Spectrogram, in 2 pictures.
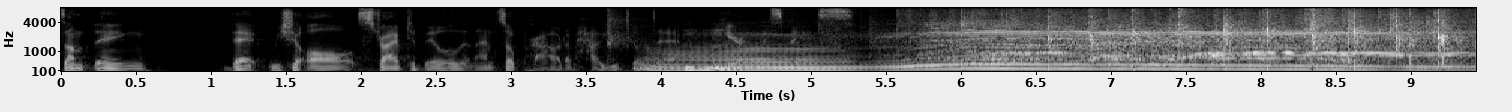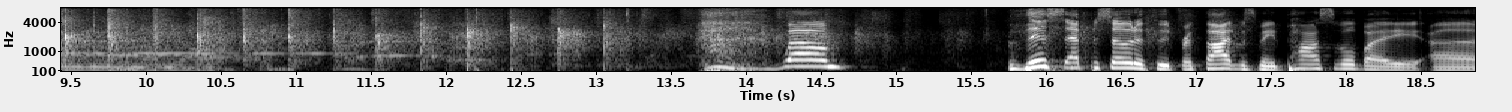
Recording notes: LIVE at Domino Sound Fest! At Domino Sound Fest to record a very special Pride episode.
